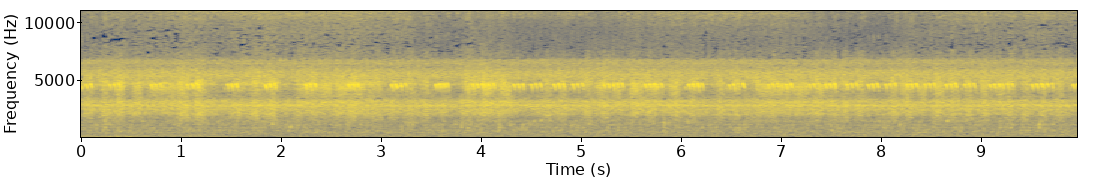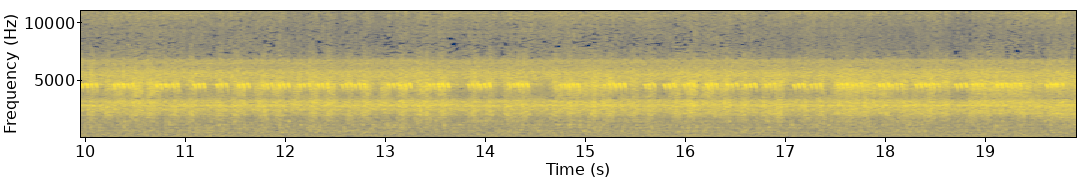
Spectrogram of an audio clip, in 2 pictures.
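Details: Crickets chirp at night in a dense chorus, a steady high-pitched shimmer with rapid pulsing trills.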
